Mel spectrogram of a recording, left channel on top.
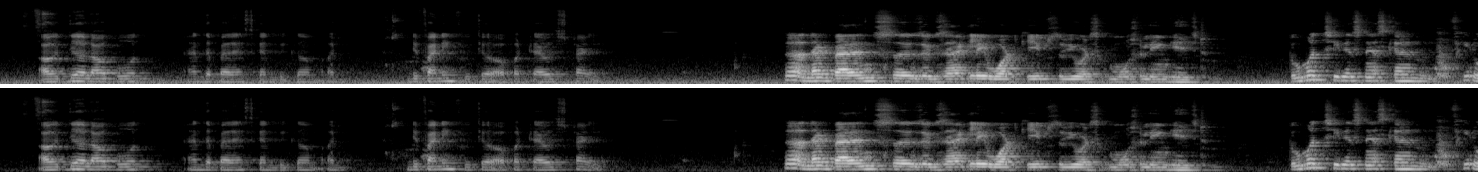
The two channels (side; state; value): left; noise; rumble, 17 dB below the sound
